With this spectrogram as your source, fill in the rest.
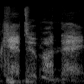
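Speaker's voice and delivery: hushed, breathy, barely voiced whisper. Mimicking another speaker who said the line too quietly: imitating a whisper. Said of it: "really whisper".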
